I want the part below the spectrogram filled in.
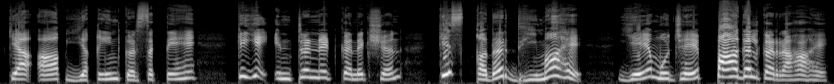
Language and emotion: Urdu, angry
